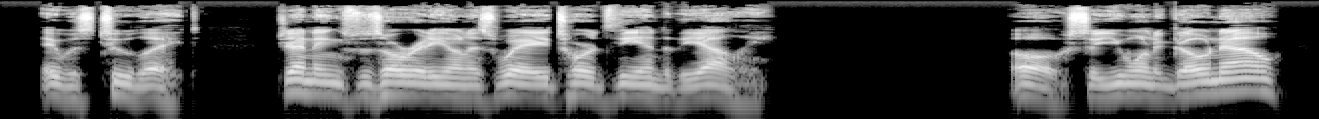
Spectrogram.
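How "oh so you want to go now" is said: snide, cutting, sniping tone. A man calls back over his shoulder to his companion, sniping. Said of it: "Jennings sniped over his shoulder".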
